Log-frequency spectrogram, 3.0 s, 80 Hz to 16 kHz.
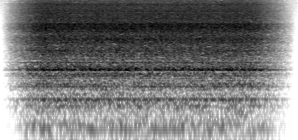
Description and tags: printer standby
Sound of printer on stand by in library.
Recorded at the comunication campus of the UPF, Barcelona, Spain; in library's second floor, next to group cabins.
library, stand-by, printer, printer-powered-on, UPF-CS12, campus-upf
